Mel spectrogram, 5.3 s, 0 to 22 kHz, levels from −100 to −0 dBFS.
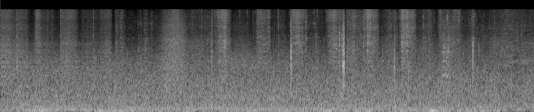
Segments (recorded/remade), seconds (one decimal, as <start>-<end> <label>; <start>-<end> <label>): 0.0-1.1 remade; 1.1-5.3 recorded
